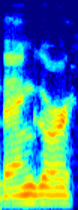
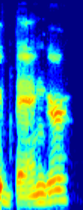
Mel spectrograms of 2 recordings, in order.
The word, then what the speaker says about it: Bangor: Maggie Park earned her PhD in film and digital media from Bangor University. Do we say Bangor? No. Bangor, rhymes with hanger.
